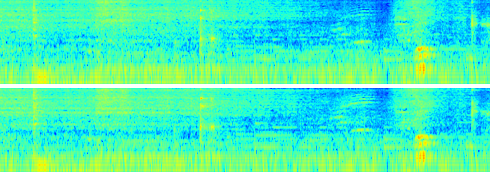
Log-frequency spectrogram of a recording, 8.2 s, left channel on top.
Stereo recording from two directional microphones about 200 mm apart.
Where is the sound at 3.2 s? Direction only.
Centre (ahead or behind).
